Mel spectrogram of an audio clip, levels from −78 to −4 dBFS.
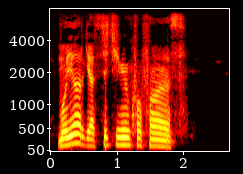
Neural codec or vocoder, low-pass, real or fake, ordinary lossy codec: none; 7.2 kHz; real; MP3, 48 kbps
